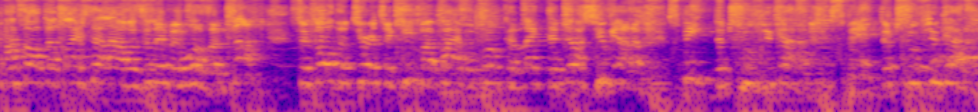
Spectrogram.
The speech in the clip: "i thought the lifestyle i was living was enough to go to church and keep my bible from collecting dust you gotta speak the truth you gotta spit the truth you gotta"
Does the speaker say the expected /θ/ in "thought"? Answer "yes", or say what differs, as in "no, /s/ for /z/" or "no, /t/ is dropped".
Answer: yes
